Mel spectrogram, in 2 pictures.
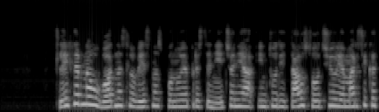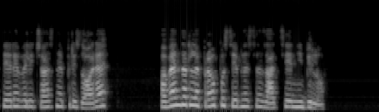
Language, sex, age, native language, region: Slovenian, female, 30-49, Slovenian, Central Slovenia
